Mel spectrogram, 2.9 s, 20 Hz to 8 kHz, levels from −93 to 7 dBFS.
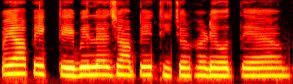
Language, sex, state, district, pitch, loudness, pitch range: Hindi, female, Uttar Pradesh, Muzaffarnagar, 240 Hz, -15 LUFS, 230-250 Hz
